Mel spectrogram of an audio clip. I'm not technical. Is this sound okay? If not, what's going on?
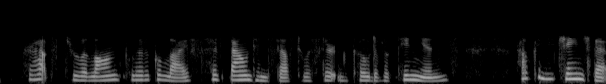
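No. The whole clip has passed through a G.729 codec, a speech squeezer used on internet phone calls. It rebuilds the voice from a rough model of the throat and mouth plus a few pulses per tiny slice of time, so the result sounds rough and somewhat artificial. Nothing above about 3.7 kHz survives, and very low sound below 200 Hz is gone too. That gives the thin, boxed-in phone-line tone heard from start to finish.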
